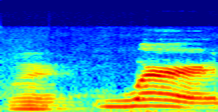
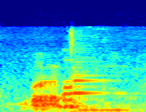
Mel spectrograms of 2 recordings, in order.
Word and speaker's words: were: W-E-R-E is were, like this. Yes, were. Like this, the were in whirlpool. Were. Whirlpool, yes, whirlpool.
